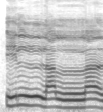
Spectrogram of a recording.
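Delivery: drawn-out Arabic with doubled L held; slow Quranic recitation. Shown as a demonstration. Teacher models the word for students, slow recitation. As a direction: recite it slowly for students to repeat. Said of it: "আমার সাথে সাথে পড়বেন".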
